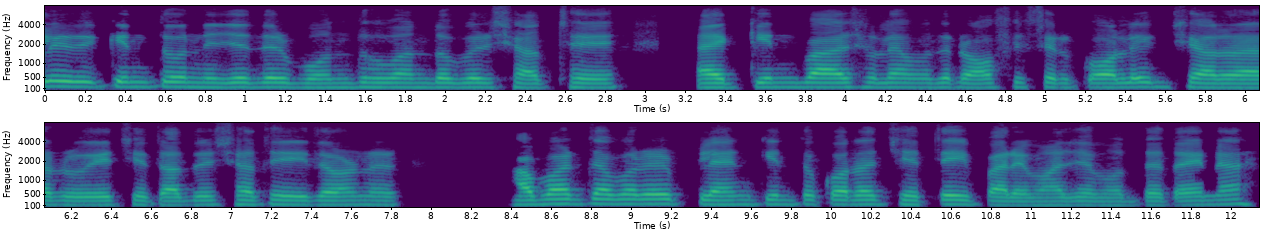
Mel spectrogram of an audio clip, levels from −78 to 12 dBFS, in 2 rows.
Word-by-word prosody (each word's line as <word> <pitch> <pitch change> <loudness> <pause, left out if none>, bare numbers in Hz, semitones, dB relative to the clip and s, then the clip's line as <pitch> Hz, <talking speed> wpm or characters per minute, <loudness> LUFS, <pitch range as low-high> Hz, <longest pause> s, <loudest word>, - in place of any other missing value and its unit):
সকলেরই 180 -2 +4
কিন্তু 170 +1 -1 0.2
নিজেদের 160 0 +2
বন্ধু-বান্ধবের 155 0 -1
সাথে 145 +2 -1 0.6
অ্যা 150 - +6 0.2
কিংবা 160 0 +1
আসলে 160 0 -3
আমাদের 155 0 -4
অফিসের 155 0 -5
কলিগ 155 +2 +3 0.2
যারা 145 -2 +3 0.2
রয়েছে 140 +1 0
তাদের 140 +2 +1
সাথে 150 0 -1
এই 145 - 0
ধরনের 145 -1 -1 0.6
খাবার-দাবারের 165 +2 +3
প্ল্যান 150 -1 +2
কিন্তু 155 0 -3
করা 155 0 +3
যেতেই 155 +1 +1
পারে 135 -1 +3
মাঝেমধ্যে 130 0 -3
তাই 140 +1 +1
না? 155 - 0
155 Hz, 130 wpm, -24 LUFS, 145-160 Hz, 0.6 s, অ্যা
